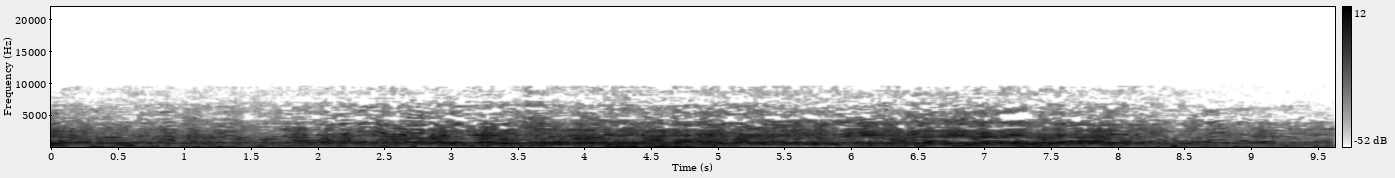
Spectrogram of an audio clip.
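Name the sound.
crowd chatter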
